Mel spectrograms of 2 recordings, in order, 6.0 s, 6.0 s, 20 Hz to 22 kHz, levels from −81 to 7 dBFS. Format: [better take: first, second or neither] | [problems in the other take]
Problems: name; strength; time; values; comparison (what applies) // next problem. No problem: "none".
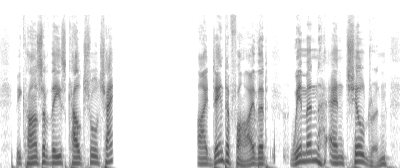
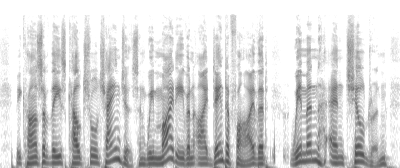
second | audio cutting out; at 1.5 s for 1.5 s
